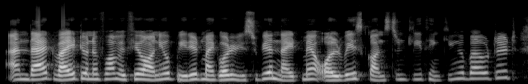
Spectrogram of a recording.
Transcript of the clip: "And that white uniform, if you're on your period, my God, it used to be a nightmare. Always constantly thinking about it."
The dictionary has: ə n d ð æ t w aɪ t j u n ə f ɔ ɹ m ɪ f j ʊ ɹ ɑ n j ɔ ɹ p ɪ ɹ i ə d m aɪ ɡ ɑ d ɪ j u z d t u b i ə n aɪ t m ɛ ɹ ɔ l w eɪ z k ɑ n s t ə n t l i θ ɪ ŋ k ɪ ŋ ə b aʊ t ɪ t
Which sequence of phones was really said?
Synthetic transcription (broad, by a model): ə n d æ t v aɪ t j u n ə f ɔ ɹ m ɪ f j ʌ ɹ ɑ n j ɔ ɹ p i ɹ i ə d m aɪ ɡ ɑ d ɪ j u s t u b i ə n aɪ t m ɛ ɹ ɔ l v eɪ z k ɑ n s t ə n t l i t ɪ ŋ k ɪ ŋ ə b aʊ t ɪ t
